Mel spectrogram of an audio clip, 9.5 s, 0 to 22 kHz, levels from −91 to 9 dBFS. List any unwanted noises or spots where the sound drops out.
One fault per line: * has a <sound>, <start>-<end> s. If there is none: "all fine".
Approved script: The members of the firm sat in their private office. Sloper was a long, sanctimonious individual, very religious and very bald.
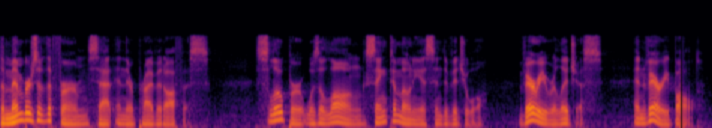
* has a dropout, 9.1-9.1 s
